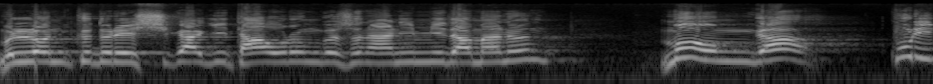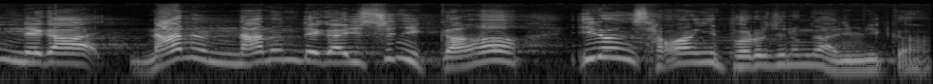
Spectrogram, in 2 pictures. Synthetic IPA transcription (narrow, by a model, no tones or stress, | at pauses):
muɭːonkɯdɯɾe̞ɕʰiɡaɡitaoɾɯnɡʌs̬ʰɯnaɲimɲidamanɯn | mʌnɡa | kuɾinːe̞ɡananɯnːanɯnde̞ɡais͈ɯɲik͈aiɾʌnsʰa̰ŋwaŋipʌɾʌd͡ʑinɯnɡʌaɲimɲik͈a̰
